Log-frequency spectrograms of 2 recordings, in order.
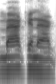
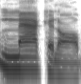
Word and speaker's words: Mackinac: And we took our trip, like I said, we went up to Mackinac Island, and or they say Mackinac, but it's spelled Mackinac, so I'm gonna call it anything I see it.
